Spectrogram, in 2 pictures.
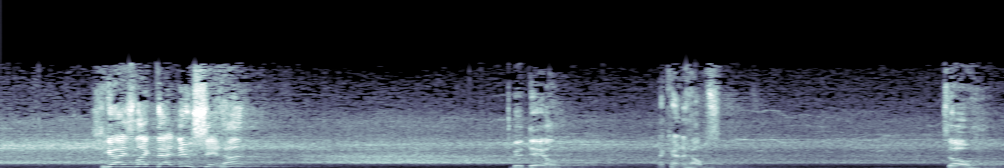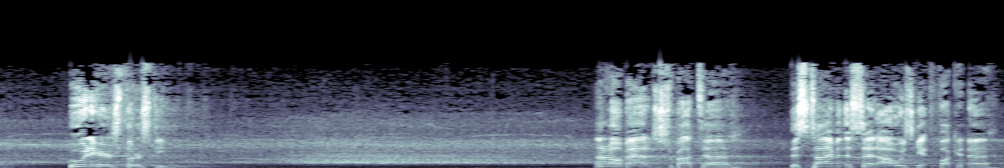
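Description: A man shouts to the crowd in short bursts through loudspeakers.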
